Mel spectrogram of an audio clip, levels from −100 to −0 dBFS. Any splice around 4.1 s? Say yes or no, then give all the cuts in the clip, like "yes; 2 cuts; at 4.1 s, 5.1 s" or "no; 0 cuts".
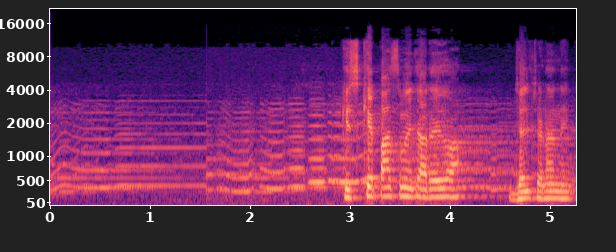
no; 1 cut; at 1.6 s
